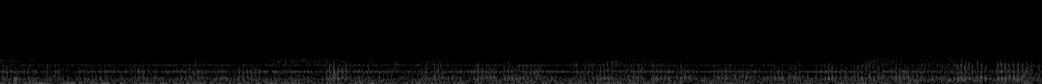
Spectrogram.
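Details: Domestic cat, affectionate, in the sunshine, purring as a low, steady, continuous rumble with no clear breaks, a faint constant hum beneath it, no other animal sounds.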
